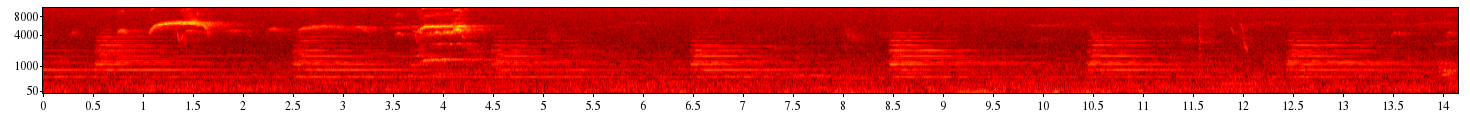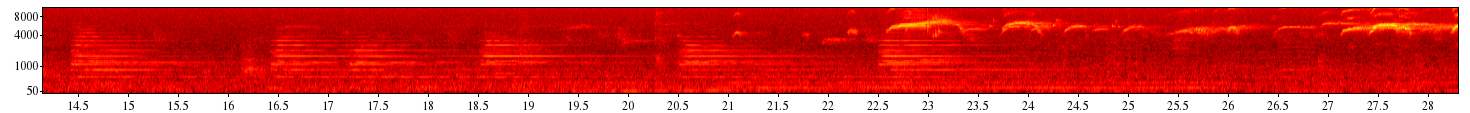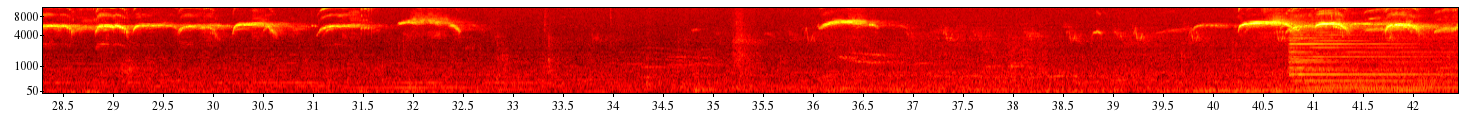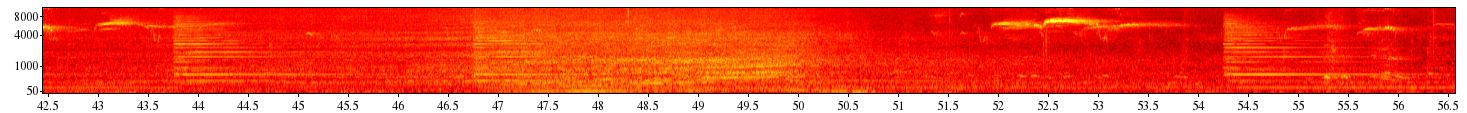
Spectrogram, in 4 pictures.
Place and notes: Nevers, rue des Ardilliers, the bells after the Mass.
Minidisc recording from 1999.
Nevers, France, 4 July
